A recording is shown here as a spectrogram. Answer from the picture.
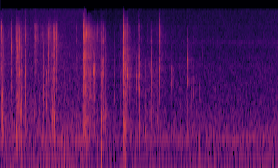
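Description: Clear cellophane bag crinkling in the hands as it is handled and opened, a run of irregular crackles that stops about three seconds in.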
